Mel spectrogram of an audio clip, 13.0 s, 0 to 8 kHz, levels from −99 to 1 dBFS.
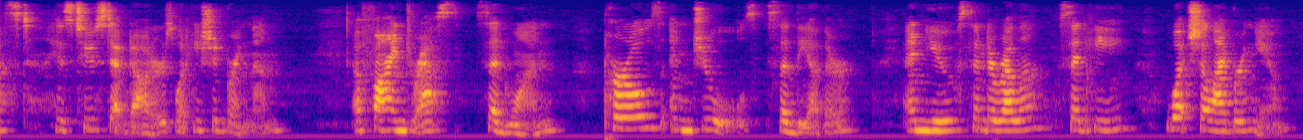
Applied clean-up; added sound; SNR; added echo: none; none; none; none.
